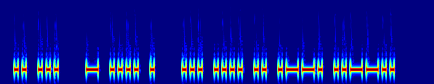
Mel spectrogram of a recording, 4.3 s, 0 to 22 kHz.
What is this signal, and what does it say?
Morse code, heard as a keyed tone, about 30 wpm, 700 Hz. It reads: IS THE SHIP?
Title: Sentences from Top 1000 Words - Review Part 2 - 30wpm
